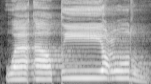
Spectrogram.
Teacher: Sukun bertemu sukun tidak bisa dibaca sehingga sukun pertama dilepaskan. Jadi ainnya pendek kalau wasal, langsung tempel ke ro. Wa ati'ur. Kemudian alif lamnya dinamakan dengan alif lam syamsiyah sebab alif lam menghadapi huruf syamsiyah yaitu ro. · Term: takhallus bil hadfi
